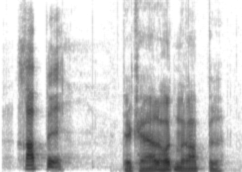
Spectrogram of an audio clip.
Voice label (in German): "rabpel", wittlich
